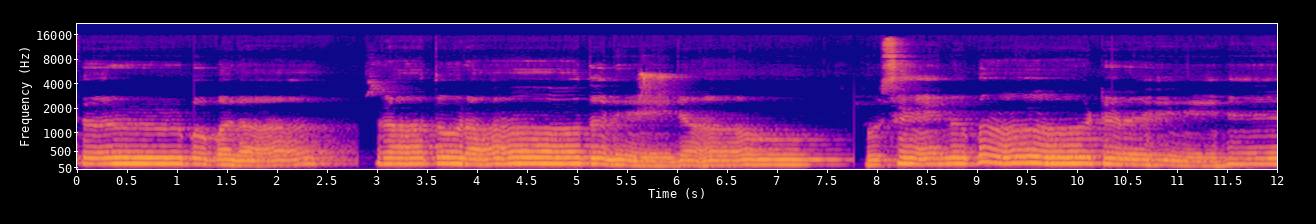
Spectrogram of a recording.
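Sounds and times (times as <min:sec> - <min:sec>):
man reciting devotional poem: 0:00.0 - 0:12.0.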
